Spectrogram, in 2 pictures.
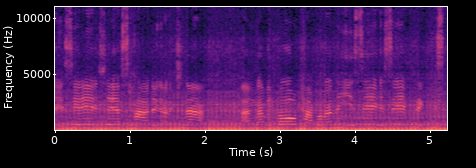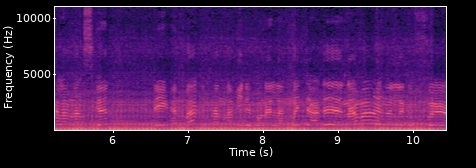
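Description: Steady low drone of a bus engine and road noise, heard inside the moving bus's cabin under a man talking.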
